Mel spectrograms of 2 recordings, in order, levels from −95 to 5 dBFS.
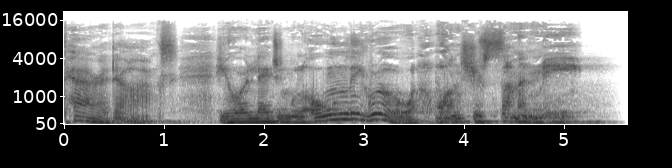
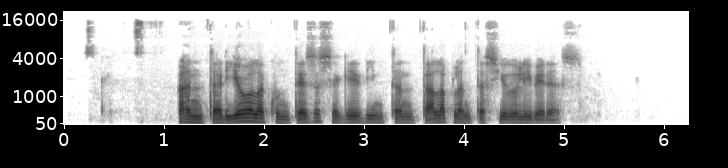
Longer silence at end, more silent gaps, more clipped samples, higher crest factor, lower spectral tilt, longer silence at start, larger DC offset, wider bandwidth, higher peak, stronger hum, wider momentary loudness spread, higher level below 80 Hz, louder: second, 0.2 s vs 1.15 s; neither; neither; second, 12 dB vs 18 dB; second, -5 dB/octave vs -6.5 dB/octave; second, 0 s vs 0.25 s; neither; about the same, 15 kHz vs 16.5 kHz; second, -6 dBFS vs -2 dBFS; neither; second, 10 LU vs 17 LU; first, -44 dBFS vs -64 dBFS; about the same, -19 LUFS vs -18 LUFS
